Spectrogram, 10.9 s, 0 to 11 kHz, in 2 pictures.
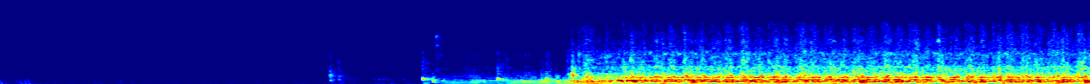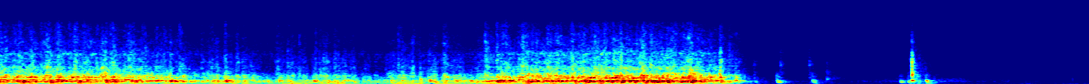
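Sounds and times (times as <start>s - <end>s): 
sewing machine: 2.1s - 9.3s.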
